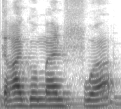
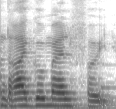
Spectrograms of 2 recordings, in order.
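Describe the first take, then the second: First: The name is said with a French accent. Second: The name is said with an English accent. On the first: The speaker calls it wrong. "en bon accent, euh, en bon accent français" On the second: The speaker calls it right. "c'est bien Drago Malfoy"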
